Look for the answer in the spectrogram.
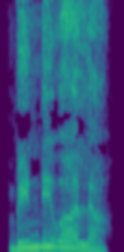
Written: ಭಿಂಡಿವಾಲ

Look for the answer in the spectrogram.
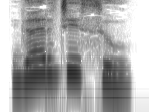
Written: ಗರ್ಜಿಸು

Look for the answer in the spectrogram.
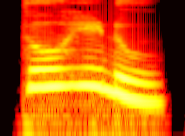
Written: ತೋಹಿಡು

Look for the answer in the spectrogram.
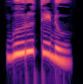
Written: ಕೋರೆದಾಡೆ

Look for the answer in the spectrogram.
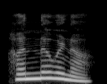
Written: ಹನ್ನವಣ

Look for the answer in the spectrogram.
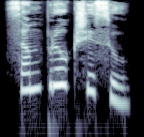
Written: ಸಂಪ್ರೋಕ್ಷಿಸು

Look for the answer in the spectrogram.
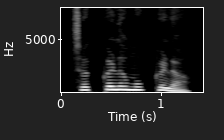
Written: ಚಕ್ಕಳಮಕ್ಕಳ

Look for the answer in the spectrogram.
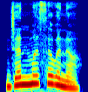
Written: ಜನ್ಮಸವನ

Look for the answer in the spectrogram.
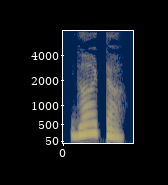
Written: ಗಾಟ

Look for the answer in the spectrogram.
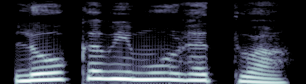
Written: ಲೋಕವಿಮೂಢತ್ವ

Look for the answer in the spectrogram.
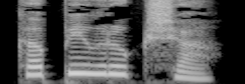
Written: ಕಪಿವೃಕ್ಷ

